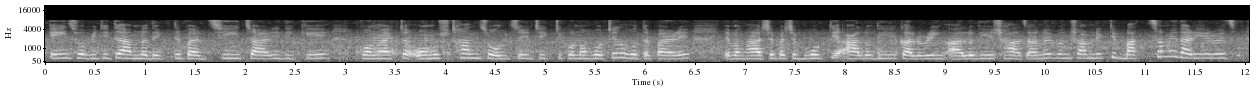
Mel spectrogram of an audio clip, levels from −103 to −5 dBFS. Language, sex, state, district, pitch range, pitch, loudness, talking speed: Bengali, female, West Bengal, Kolkata, 245-285 Hz, 265 Hz, -18 LUFS, 165 wpm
